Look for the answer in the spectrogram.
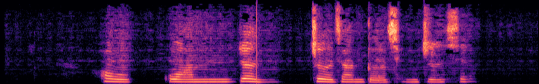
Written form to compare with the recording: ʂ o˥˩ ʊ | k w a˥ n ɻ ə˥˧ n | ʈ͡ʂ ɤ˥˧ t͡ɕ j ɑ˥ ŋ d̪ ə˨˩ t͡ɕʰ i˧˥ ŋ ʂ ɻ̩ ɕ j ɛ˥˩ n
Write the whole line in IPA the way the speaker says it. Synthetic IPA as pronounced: x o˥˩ ʊ | k w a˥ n ɻ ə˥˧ n | ʈ͡ʂ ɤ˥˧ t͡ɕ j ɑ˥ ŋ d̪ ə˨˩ t͡ɕʰ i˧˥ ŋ ʈ͡ʂ ɻ̩ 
